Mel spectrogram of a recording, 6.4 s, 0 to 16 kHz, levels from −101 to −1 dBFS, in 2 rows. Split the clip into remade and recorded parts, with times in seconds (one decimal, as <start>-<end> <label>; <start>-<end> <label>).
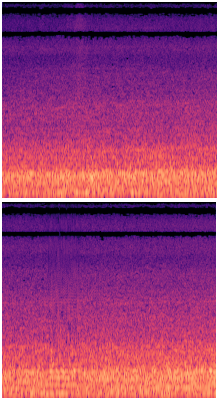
0.0-3.9 recorded; 3.9-4.4 remade; 4.4-6.4 recorded

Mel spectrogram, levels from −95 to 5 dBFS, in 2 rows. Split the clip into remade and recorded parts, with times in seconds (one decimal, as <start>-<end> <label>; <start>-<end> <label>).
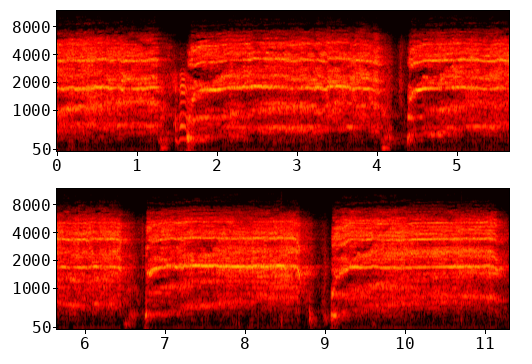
0.0-11.3 recorded

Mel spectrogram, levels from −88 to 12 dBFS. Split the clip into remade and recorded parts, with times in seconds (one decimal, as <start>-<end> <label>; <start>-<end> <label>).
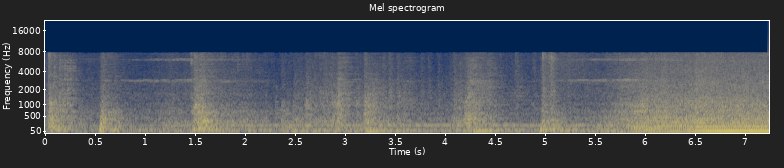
0.0-2.0 recorded; 2.0-2.8 remade; 2.8-3.7 recorded; 3.7-6.5 remade; 6.5-7.2 recorded

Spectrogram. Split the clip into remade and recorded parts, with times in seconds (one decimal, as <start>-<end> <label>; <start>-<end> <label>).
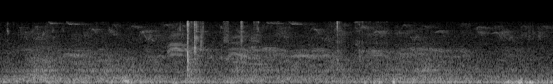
0.0-5.5 recorded

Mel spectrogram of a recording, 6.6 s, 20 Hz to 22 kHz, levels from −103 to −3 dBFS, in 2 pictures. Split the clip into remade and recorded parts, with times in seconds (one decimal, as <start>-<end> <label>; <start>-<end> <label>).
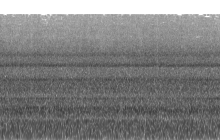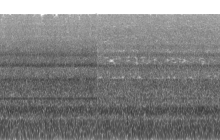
0.0-6.6 recorded

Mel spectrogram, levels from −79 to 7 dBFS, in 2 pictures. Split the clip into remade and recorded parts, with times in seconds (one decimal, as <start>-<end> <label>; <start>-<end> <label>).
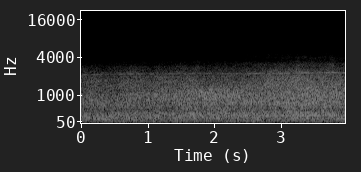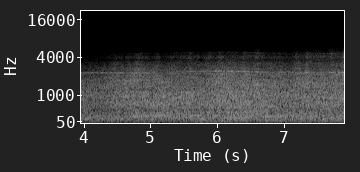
0.0-0.8 recorded; 0.8-3.9 remade; 3.9-7.9 recorded

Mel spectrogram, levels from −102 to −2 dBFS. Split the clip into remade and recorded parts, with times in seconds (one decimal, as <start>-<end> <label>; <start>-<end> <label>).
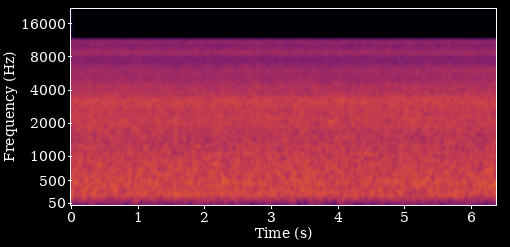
0.0-3.9 recorded; 3.9-5.1 remade; 5.1-6.4 recorded

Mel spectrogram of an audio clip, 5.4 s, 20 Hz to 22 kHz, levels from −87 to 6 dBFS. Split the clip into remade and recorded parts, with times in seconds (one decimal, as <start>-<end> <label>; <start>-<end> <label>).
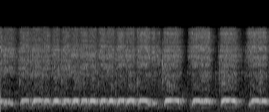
0.0-4.1 recorded; 4.1-4.7 remade; 4.7-5.4 recorded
